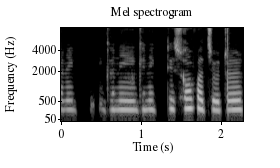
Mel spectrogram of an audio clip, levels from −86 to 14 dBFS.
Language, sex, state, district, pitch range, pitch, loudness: Bengali, female, West Bengal, North 24 Parganas, 260-275 Hz, 265 Hz, -21 LUFS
